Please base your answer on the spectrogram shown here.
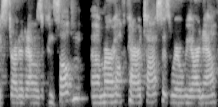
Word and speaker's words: AmeriHealth Caritas: AmeriHealth Caritas is where we are now. Thank you for pronouncing it correctly.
